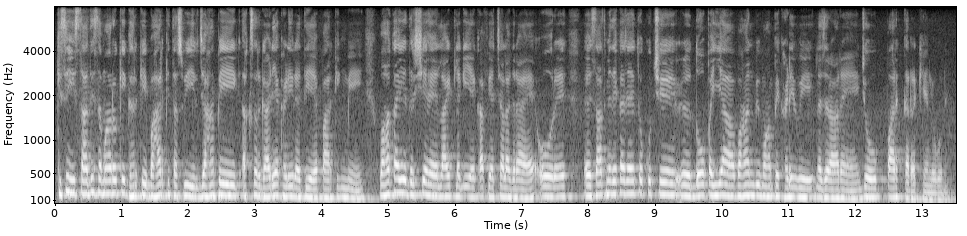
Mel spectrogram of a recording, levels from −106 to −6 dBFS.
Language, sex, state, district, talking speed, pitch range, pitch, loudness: Hindi, male, Uttar Pradesh, Varanasi, 255 wpm, 140-175 Hz, 155 Hz, -13 LUFS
